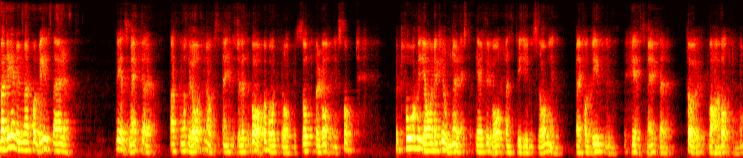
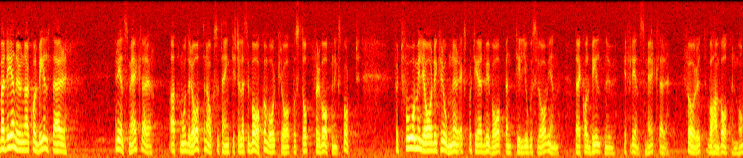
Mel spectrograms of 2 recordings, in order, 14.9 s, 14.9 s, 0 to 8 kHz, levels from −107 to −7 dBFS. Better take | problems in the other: second | noise reduction (neural mask model DeepFilterNet 3)

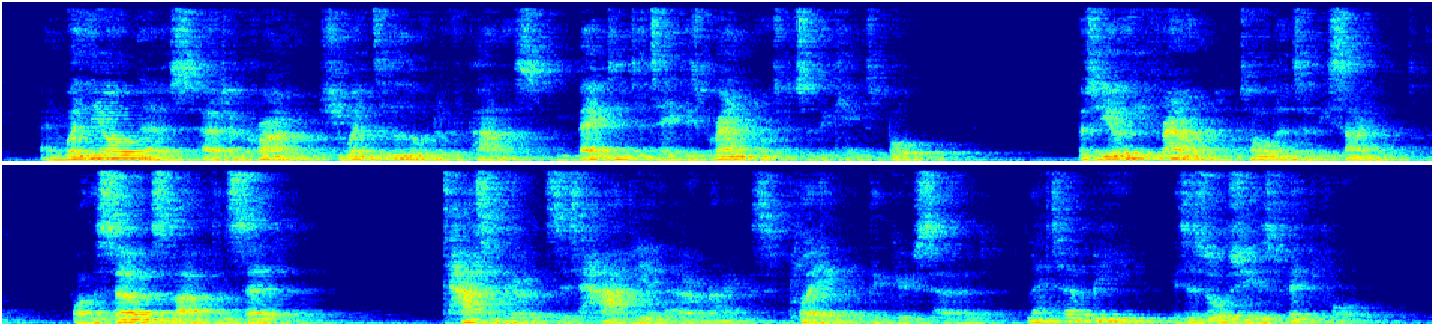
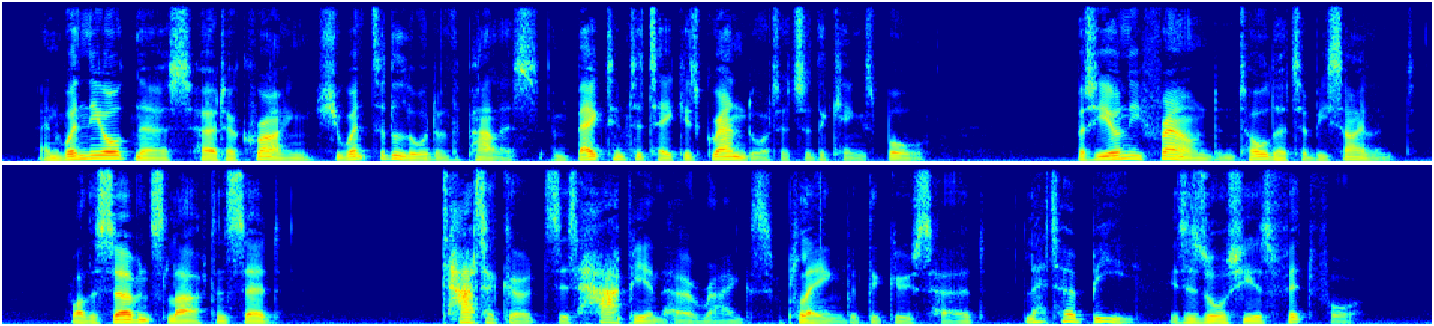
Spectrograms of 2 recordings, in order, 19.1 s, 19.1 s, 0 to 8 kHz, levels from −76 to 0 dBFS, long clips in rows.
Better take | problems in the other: second | room echo; dies away in 1.2 s

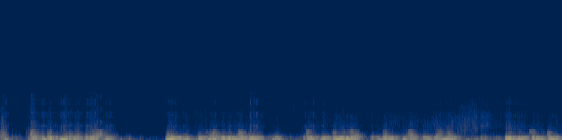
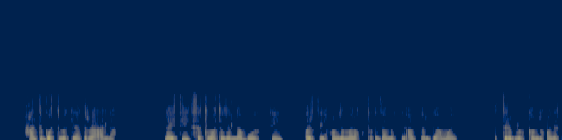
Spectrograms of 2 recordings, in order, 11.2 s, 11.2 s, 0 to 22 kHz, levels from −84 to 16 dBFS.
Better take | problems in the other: second | noise reduction (neural separator model SepFormer DNS4)

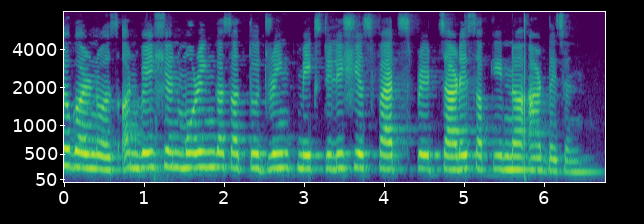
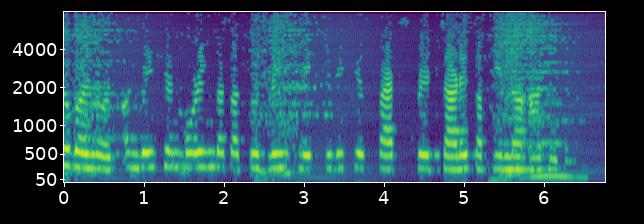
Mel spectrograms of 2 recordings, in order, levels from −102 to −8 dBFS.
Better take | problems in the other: first | noise reduction (classical method spectral subtraction)

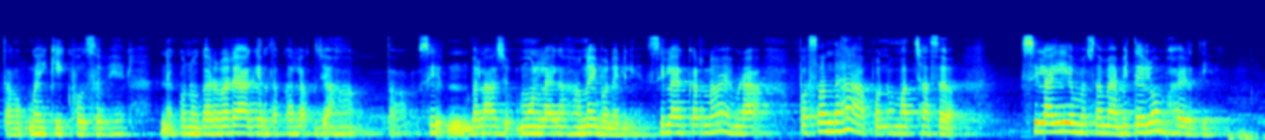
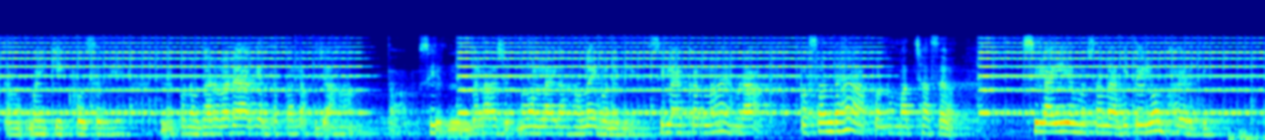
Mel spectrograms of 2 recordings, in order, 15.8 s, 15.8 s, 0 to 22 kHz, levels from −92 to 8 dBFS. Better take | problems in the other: first | background sound (Bowed string instrument); 1 dB below the speech // room echo; dies away in 1.6 s

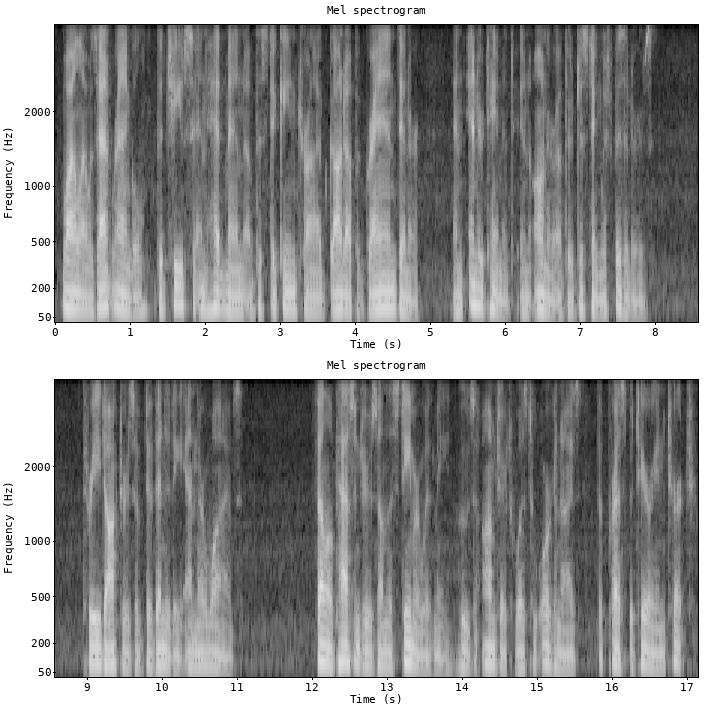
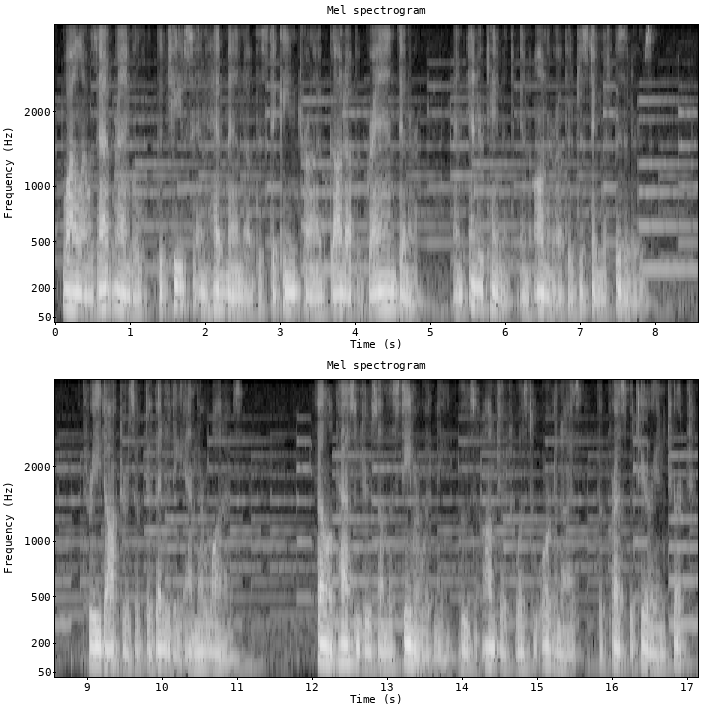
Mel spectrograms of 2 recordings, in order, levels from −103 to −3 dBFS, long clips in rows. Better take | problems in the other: first | background sound (Electric guitar); 18 dB below the speech // room echo; dies away in 0.3 s

